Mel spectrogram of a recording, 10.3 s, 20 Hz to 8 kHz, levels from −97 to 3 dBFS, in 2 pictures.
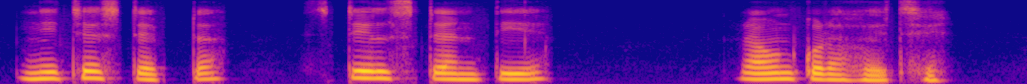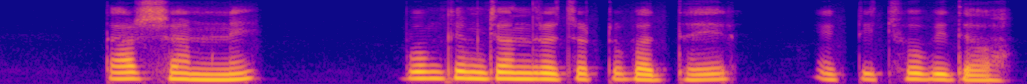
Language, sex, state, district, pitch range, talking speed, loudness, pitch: Bengali, female, Tripura, West Tripura, 195-225 Hz, 85 wpm, -16 LUFS, 205 Hz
